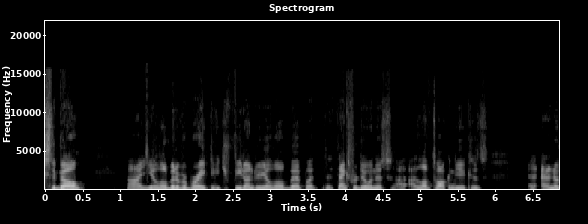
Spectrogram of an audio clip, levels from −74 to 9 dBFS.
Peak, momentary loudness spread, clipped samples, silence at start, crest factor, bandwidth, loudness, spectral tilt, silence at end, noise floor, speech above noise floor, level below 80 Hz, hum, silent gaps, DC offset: -4 dBFS; 14 LU; under 0.1%; 0 s; 22 dB; 16.5 kHz; -26 LUFS; -5.5 dB/octave; 0 s; -69 dBFS; 43 dB; -62 dBFS; none; none; under 0.1%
